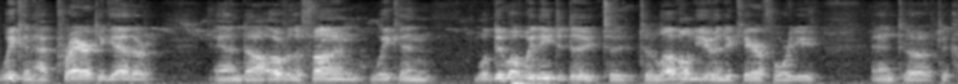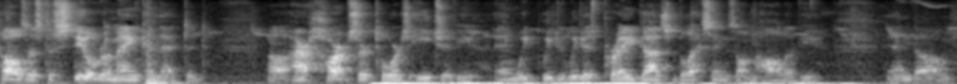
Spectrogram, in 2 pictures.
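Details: Adult man who was a profuse stutterer as a child and adolescent and says he still stutters; stuttering.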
